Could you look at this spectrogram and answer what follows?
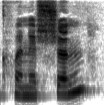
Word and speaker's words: clinician: And then again, clinician, C-L-I-N-I-C-I-A-N. Underline the base word. Clinic, clinician. So it changes the hard C sound and where the accent is.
